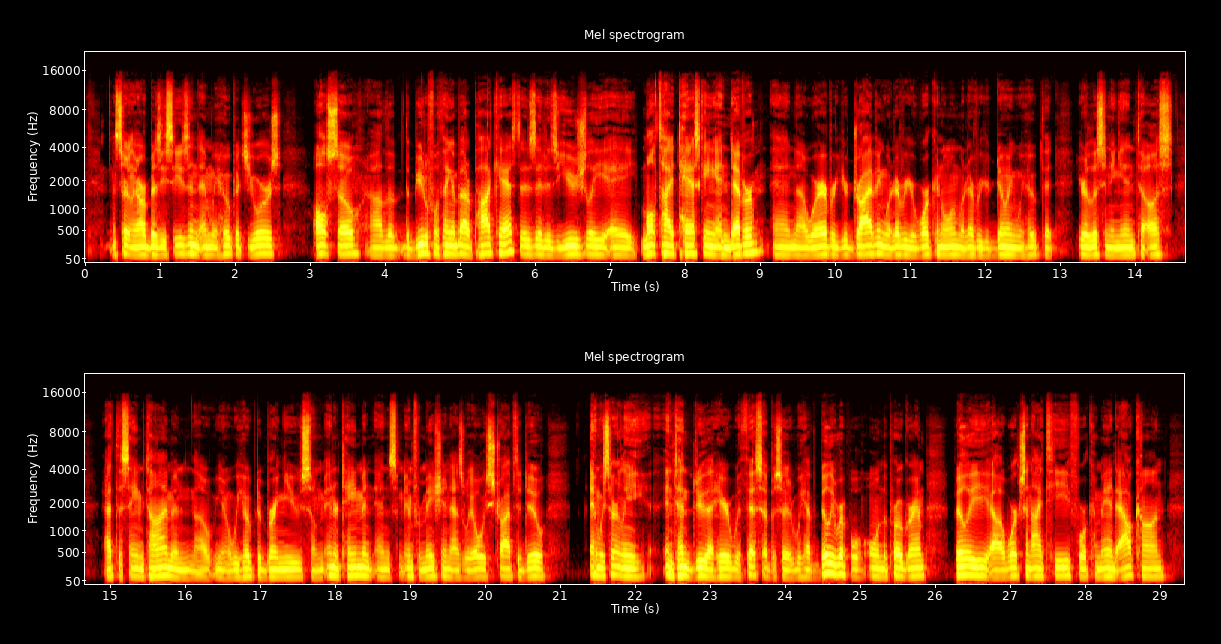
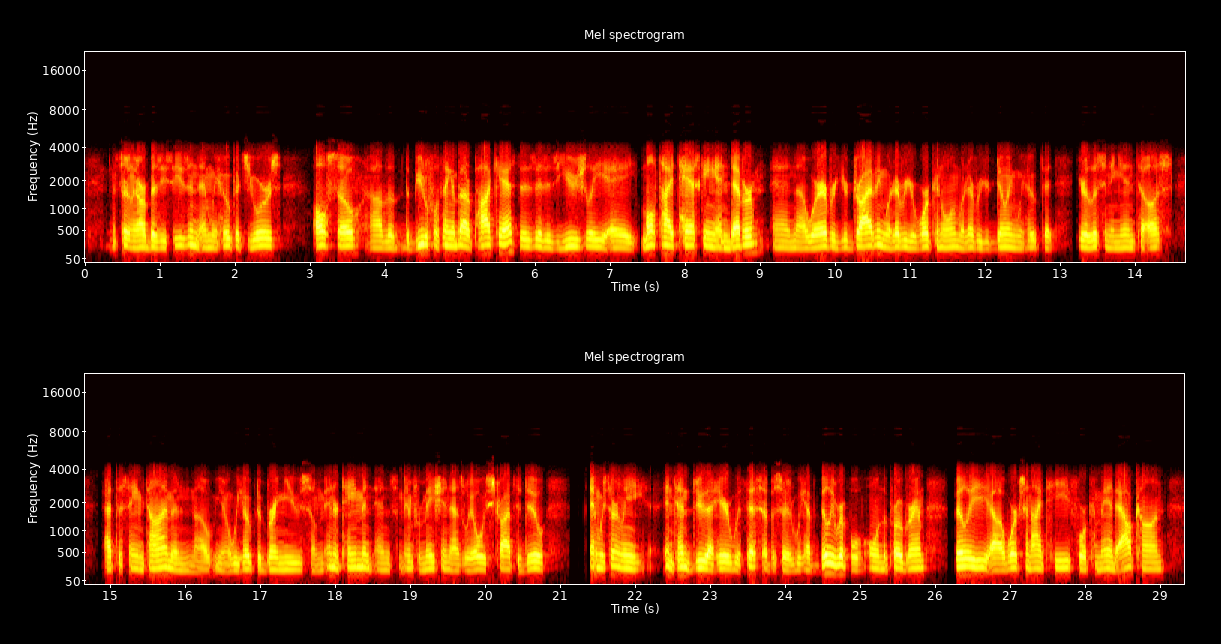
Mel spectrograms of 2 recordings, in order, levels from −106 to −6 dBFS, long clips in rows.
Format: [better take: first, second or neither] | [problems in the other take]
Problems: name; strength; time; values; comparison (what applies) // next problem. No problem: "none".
first | phone-call audio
